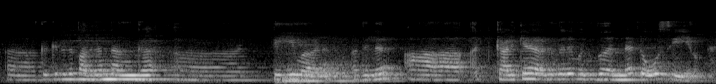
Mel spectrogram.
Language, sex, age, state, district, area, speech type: Malayalam, female, 18-30, Kerala, Pathanamthitta, urban, spontaneous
